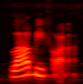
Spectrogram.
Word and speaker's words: La Befana: Hang on, I've got a pronunciation thing. Befana. Befana? La Befana.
